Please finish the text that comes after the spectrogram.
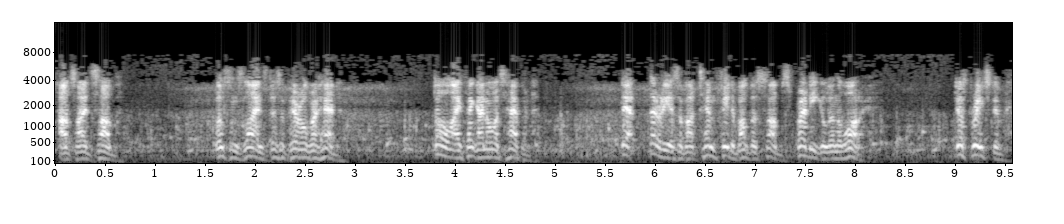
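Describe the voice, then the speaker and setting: An actor playing a brave navy diver giving a terse, urgent running report in a 1940s radio drama. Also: male voice, a little high, lively intonation, a little fast, long pauses, natural voice. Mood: terse, tense. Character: brave male navy diver Moran reporting tense undersea rescue. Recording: noisy, dull vintage 1940s radio recording.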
